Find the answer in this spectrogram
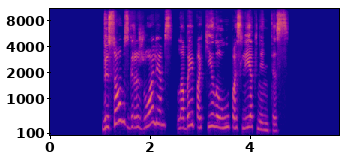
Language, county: Lithuanian, Alytus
